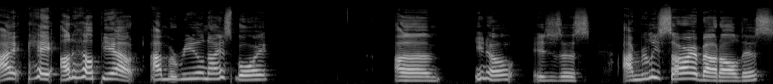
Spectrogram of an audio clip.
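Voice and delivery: put-on very high, loud, rascally young boy voice. In a role-play, a boy found on a pirate's ship answers the pirate, young scallywag boy voice. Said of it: "a wee scallywag young boy rascal".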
